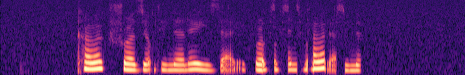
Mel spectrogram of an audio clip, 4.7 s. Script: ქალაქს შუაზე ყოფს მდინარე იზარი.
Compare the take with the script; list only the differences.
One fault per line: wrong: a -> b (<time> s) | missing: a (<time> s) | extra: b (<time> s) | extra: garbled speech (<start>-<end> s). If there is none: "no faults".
missing: ყოფს (1.5 s)
extra: garbled speech (2.5-3.6 s)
